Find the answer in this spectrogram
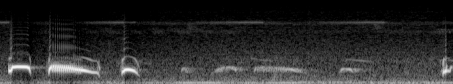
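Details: Caged decoy spotted dove, mature voice, cooing to find a mate on 17 September: three loud, throaty coos, the middle one long and falling, then softer distant coos from another dove and a final clipped note.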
